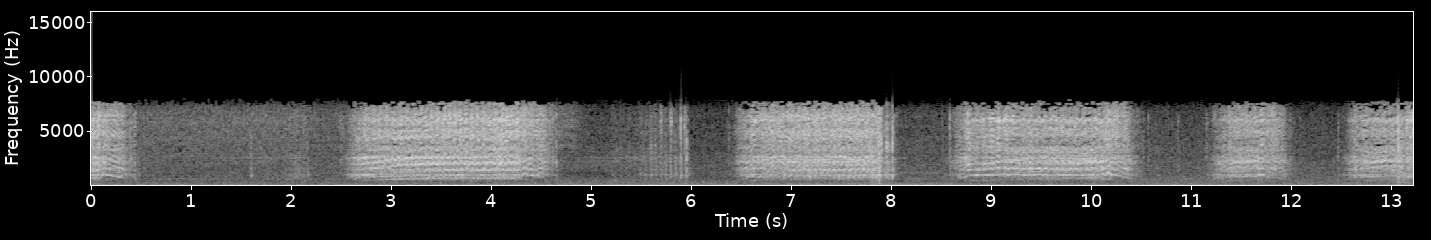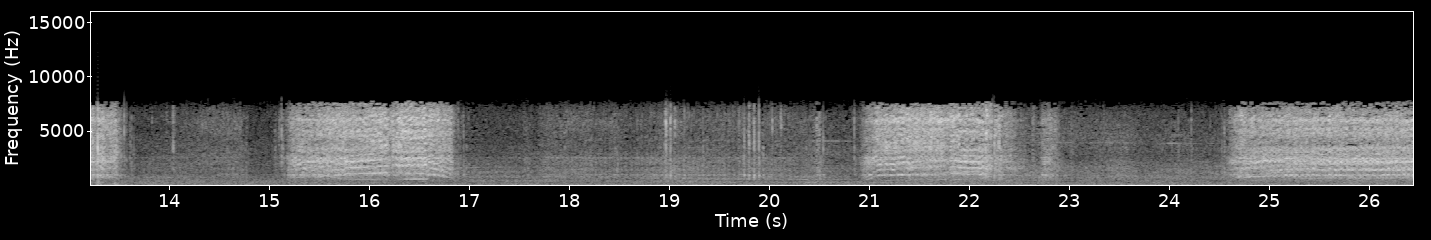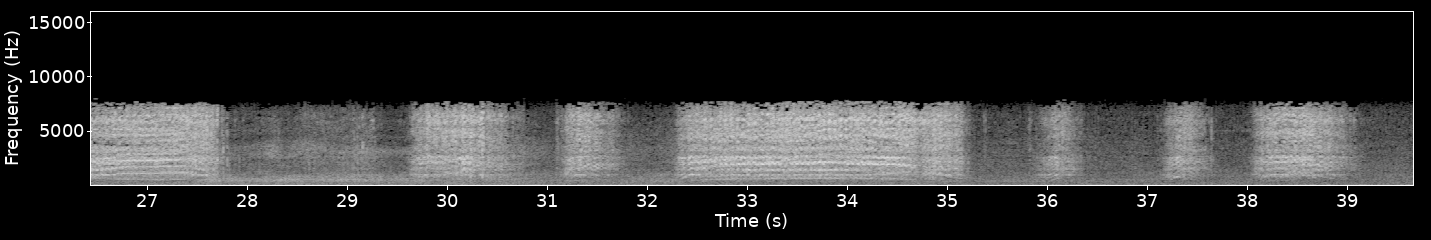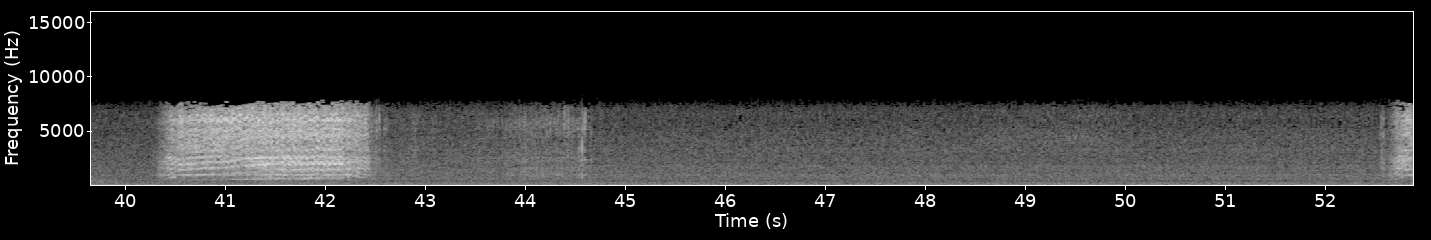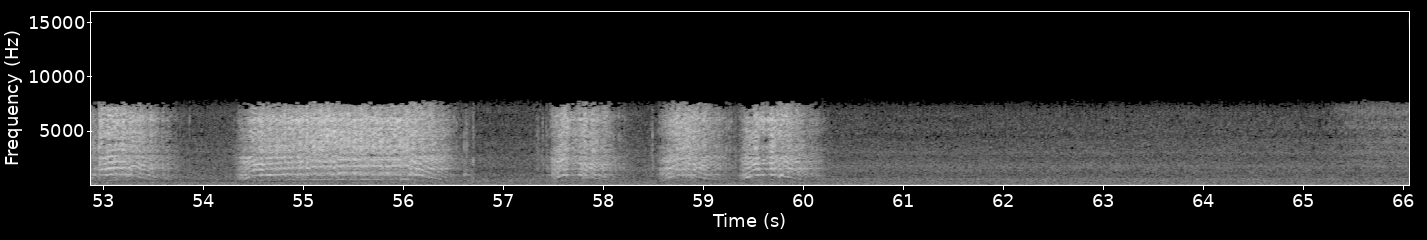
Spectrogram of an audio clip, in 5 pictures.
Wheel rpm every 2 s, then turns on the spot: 40, 100, 40, 80, 100, 50, 60, 40, 70, 20, 60, 30, 80, 130, 30, 30, 110, 100, 20, 40, 100, 40, 0, 0, 0, 0, 40, 100, 50, 40, 10, 0, 0.
0-2 4-6 10-12 16-20 36-40 42-44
